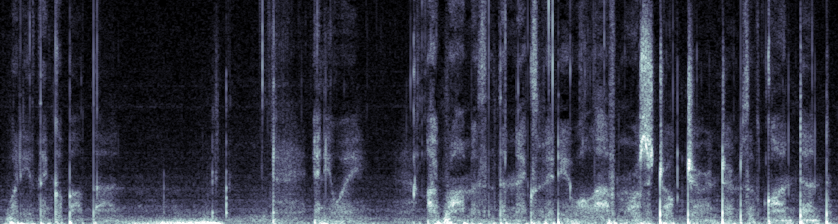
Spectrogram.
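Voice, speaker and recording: An ASMR video host whispers right up against the mic, breathy and with soft mouth sounds. She rambles gently and reassuringly, slow and unstructured.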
